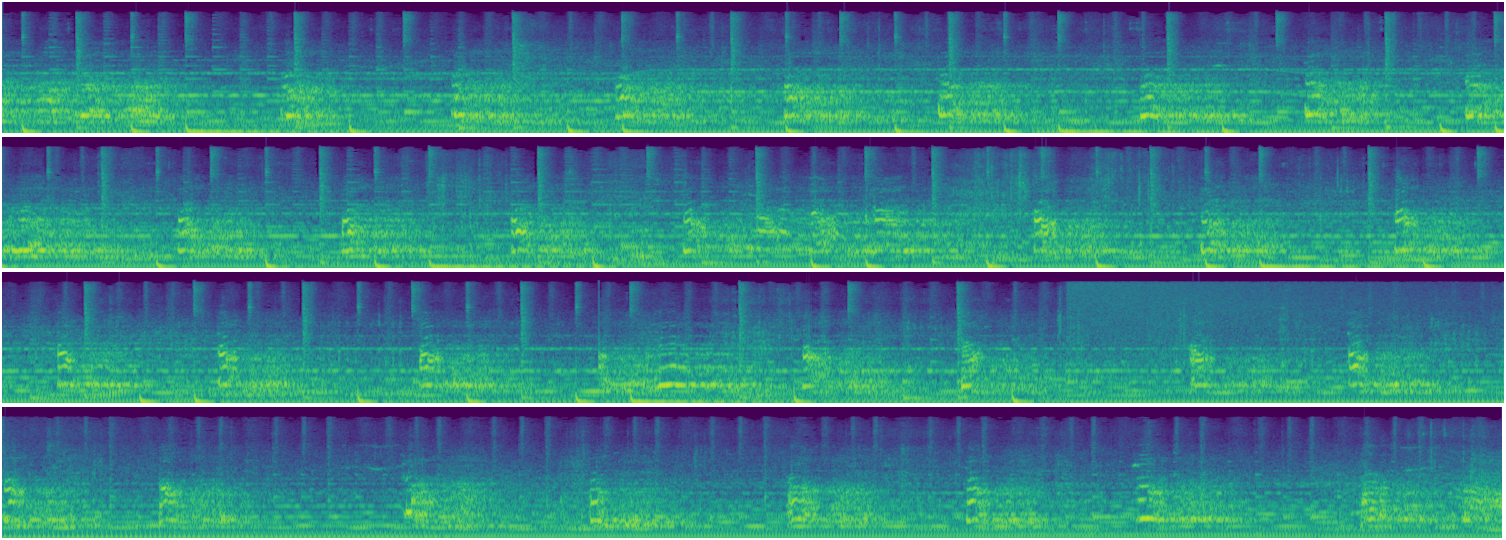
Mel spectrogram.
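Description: German Shepherd protection dog barking repeatedly, about two barks a second, guarding its handler, over background music.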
